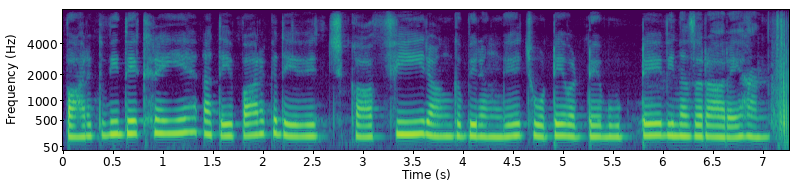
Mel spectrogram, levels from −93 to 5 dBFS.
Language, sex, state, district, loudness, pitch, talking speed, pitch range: Punjabi, female, Punjab, Kapurthala, -16 LUFS, 210 Hz, 165 wpm, 200-225 Hz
